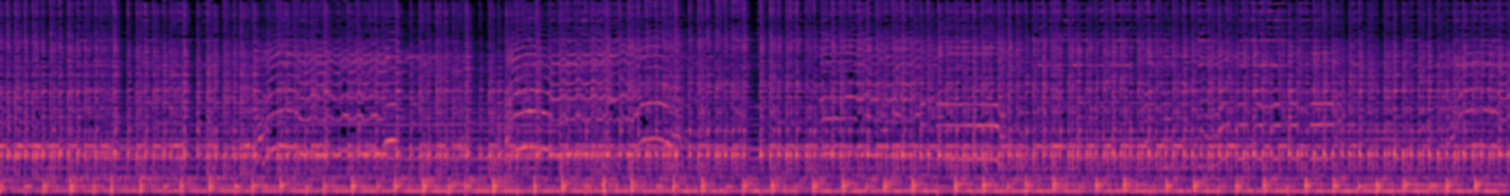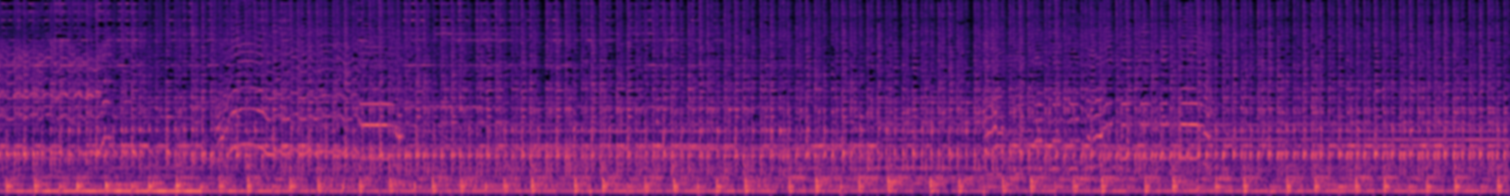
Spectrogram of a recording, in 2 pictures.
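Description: Daiva kola ritual music: continuous drumming with a held, pitched melody line running over it.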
